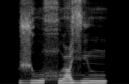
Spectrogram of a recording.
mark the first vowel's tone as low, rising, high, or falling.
high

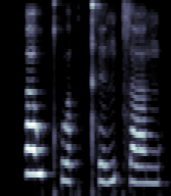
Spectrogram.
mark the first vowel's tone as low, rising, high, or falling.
high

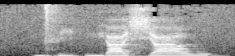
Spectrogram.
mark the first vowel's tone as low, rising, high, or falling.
low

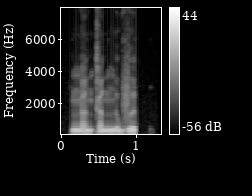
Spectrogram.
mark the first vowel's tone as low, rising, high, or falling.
low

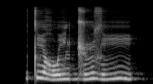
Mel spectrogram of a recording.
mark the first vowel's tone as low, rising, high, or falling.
falling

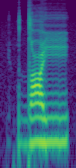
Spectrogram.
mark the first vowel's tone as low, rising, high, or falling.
high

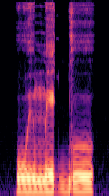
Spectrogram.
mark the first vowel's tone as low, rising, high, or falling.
low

